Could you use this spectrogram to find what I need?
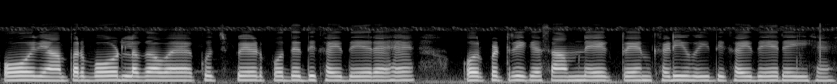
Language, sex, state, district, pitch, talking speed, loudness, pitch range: Hindi, female, Rajasthan, Bikaner, 190 Hz, 185 wpm, -15 LUFS, 185-195 Hz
